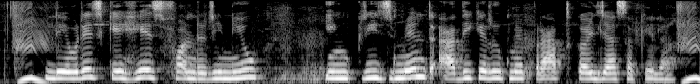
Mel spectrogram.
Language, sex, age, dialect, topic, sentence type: Bhojpuri, female, 18-24, Southern / Standard, banking, statement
